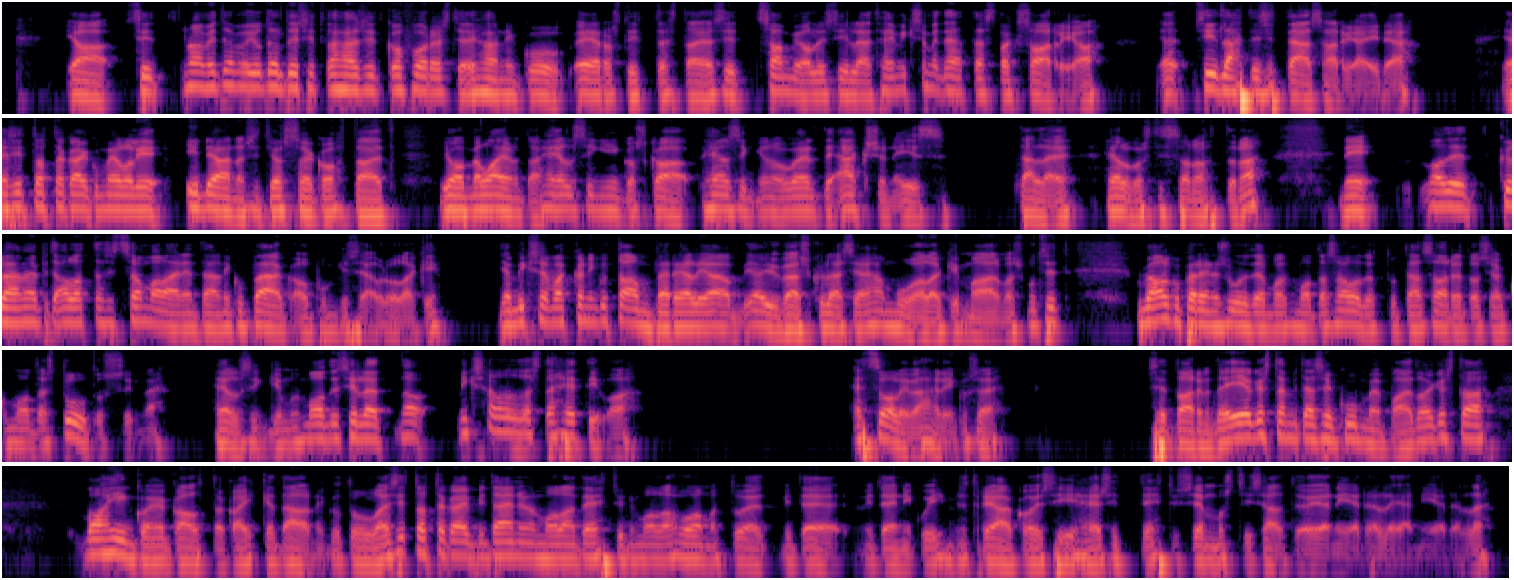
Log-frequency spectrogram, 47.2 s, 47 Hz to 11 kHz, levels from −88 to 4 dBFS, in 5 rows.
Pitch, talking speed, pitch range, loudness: 125 Hz, 215 wpm, 110-145 Hz, -30 LUFS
